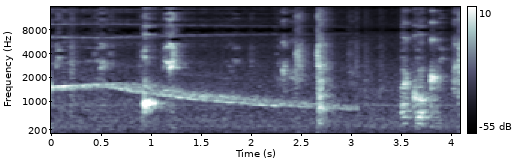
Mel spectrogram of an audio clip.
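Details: Pet African grey parrot, described as chatty and making many sounds: one long clear whistle sliding slowly downward over about three seconds, with scattered clicks and faint knocks behind it indoors.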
